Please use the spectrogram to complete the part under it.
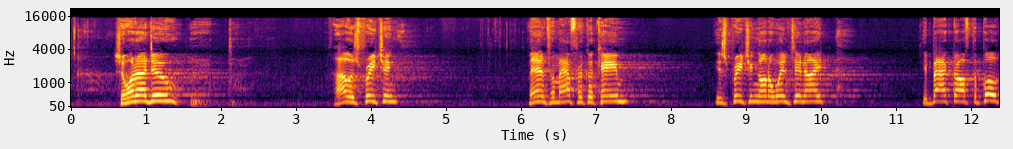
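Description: A man speaks forcefully in short, emphatic phrases through a microphone.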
